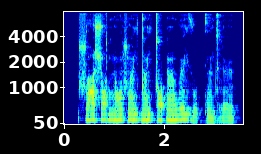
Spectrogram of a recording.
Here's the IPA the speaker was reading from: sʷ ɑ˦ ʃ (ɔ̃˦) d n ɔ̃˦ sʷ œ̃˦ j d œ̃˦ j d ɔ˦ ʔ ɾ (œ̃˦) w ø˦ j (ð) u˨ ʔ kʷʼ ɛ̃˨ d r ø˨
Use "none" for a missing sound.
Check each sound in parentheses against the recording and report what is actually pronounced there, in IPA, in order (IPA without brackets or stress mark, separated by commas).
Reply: ɔ˦, œ̃˦, ð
